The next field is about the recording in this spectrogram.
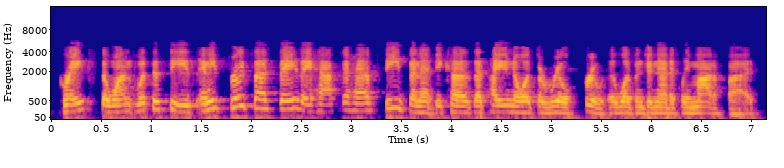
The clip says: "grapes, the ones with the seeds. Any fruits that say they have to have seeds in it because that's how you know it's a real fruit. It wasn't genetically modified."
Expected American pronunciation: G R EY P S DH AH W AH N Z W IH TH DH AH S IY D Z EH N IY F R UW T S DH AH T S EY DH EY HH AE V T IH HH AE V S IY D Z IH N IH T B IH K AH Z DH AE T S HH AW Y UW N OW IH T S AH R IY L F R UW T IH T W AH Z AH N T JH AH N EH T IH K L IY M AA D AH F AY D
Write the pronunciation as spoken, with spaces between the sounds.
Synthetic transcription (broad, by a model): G R EY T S DH AH W AH N Z W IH DH AH S IY D Z EH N IY F R UW T S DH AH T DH EY DH EY HH AE F T IH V S IY D Z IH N IH T B IH K AH Z DH AE T S HH AW Y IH N OW IH T S AH R IY L F R UW T IH T W AH Z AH N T JH AH N EH T IH K L IY M AA D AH F AY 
